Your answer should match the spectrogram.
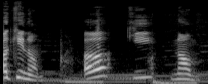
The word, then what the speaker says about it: Akinom: एक सिंपल सी स्पेलिंग है, 3 सिलेबल का वर्ड है, एक आई तो साइलेंट भी है। अकीनॉम।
